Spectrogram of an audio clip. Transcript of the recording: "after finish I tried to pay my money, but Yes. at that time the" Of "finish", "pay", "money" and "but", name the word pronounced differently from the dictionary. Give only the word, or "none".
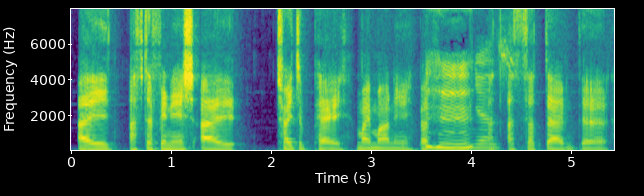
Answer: none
